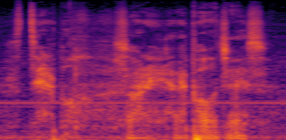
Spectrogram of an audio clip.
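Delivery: whispered, embarrassed apology. Real, not acted. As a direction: hush it out sheepishly. Embarrassed apology after accent.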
